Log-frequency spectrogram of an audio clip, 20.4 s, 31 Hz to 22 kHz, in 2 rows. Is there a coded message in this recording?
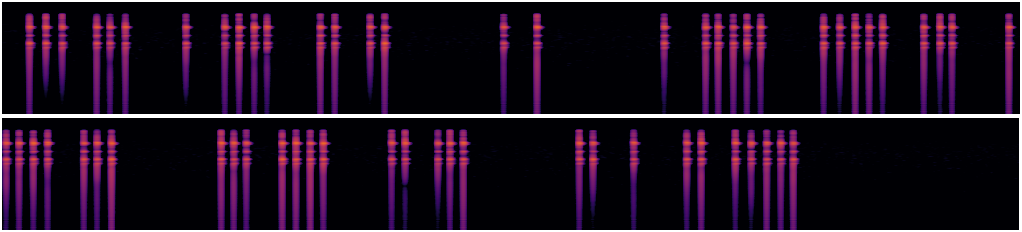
Yes: tap code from 0.3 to 18.1 s, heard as taps on glass, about 7 knocks a second. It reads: NDG A EXX OH FJ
